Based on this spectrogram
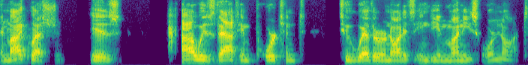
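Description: Against a quiet background, a man speaks at a medium pitch and a fairly slow pace with fairly even intonation. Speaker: lawyer cross-examining a witness; witness. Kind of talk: courtroom cross-examination. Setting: courtroom. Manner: loud. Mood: measured, formal questioning. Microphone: video call.

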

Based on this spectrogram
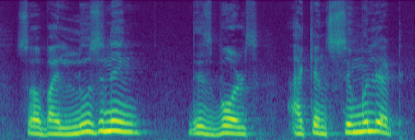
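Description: A dark, mellow tone with ordinary pitch variation over a quiet background. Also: man. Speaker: engineering lecturer. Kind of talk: lecture.

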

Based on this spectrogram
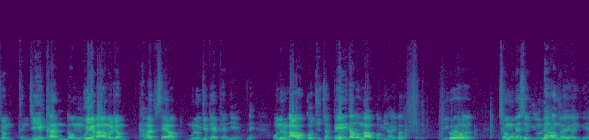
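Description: Speaking at a fairly slow pace, a man shows big swings in loudness. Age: 40s. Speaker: online news channel host. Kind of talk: product review. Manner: animated. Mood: playful, joking. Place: office. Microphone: camera far.

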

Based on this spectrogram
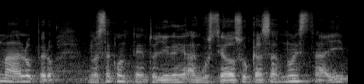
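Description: A man at a fairly quick pace, with ordinary pitch variation and light background noise. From Mexico, Guanajuato. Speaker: artisan fair exhibitor, vocational advisor. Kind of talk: interview. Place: studio. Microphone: handheld.

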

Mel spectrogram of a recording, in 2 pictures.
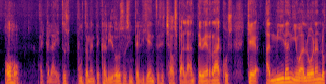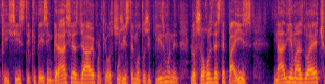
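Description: A man's lively intonation carries his fairly quick delivery. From Colombia, Manizales; Colombia. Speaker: freestyle motocross rider; podcast guest. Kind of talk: casual interview chat; interview answer. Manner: halting, repetitive. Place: studio. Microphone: studio mic.

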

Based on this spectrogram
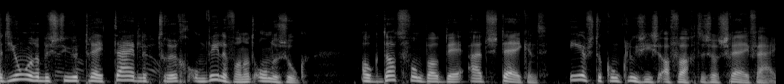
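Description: The pace of speech is moderate. The pitch swings very widely. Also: man, fairly high pitch for a man. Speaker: news reporter. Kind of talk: scripted narration.

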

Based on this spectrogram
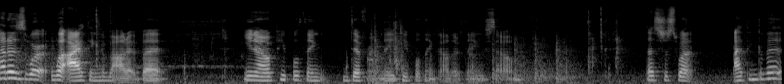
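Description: Over noticeable background noise, a woman with an American accent talks at a fairly quick pace, broken by long, frequent pauses. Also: big swings in loudness. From California. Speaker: gaming streamer. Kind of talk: live game stream chat. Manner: animated. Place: home room.

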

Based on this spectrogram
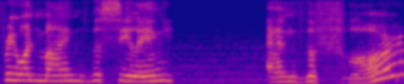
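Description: In a put-on character voice with a fairly high pitch, the speaker goes at a very slow pace. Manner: loud, strained calm.

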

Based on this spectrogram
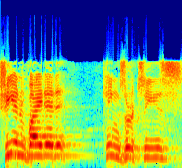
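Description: A man's animated, warm voice, high in pitch. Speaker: pastor. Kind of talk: sermon. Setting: church. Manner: animated, conversational, humorous; casual, warm storytelling with jokes. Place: church. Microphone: podium.

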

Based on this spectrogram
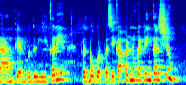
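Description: A woman with a medium-pitched voice talks as noticeable background noise carries on around her. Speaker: vlogger and home seamstress. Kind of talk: casual vlog narration.

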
